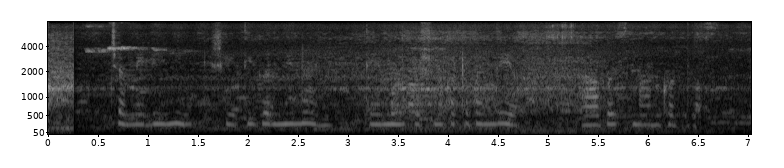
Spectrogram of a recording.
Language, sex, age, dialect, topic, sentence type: Marathi, female, 18-24, Northern Konkan, agriculture, statement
